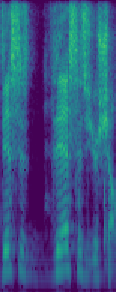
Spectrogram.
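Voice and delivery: put-on charming delivery. Retelling a film scene where he offers her a place: imitating a charming delivery. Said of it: "he just says it so charming".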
